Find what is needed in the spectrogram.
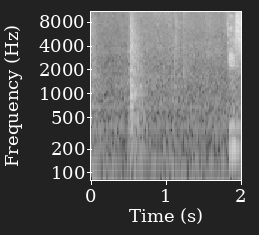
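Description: A single sharp knock, like something set down or bumped on a table, about half a second in; a man starts speaking near the end.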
